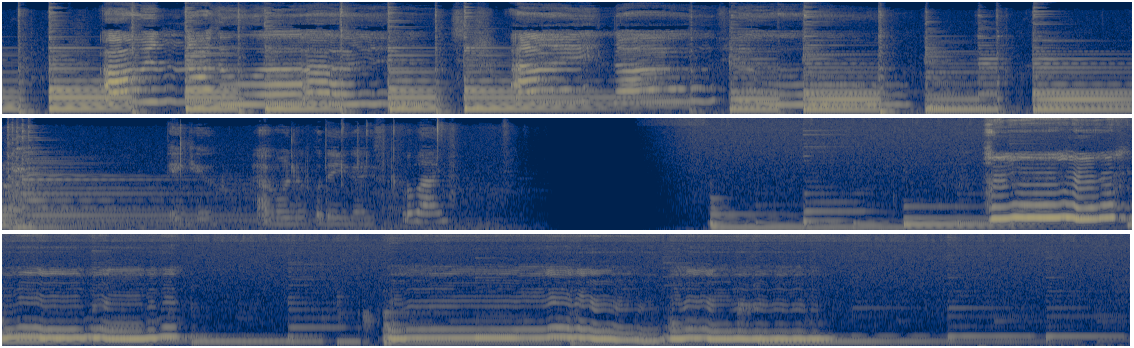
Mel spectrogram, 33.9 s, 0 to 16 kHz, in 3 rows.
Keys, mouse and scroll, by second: 9.6 p.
